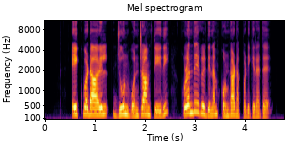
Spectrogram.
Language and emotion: Tamil, neutral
